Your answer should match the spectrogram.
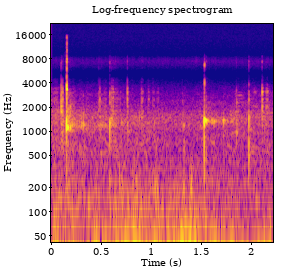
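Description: Pickleball paddles striking a plastic ball during a rally: two sharp pops about a second and a half apart, with fainter clicks between, over a low background rumble.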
